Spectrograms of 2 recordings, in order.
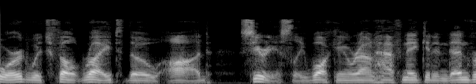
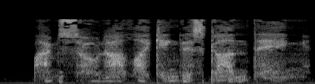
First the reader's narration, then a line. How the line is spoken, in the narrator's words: Tessa whispered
